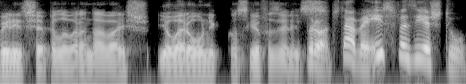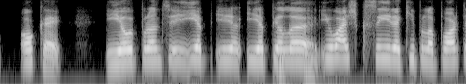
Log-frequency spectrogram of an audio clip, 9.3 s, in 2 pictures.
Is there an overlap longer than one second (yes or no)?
no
